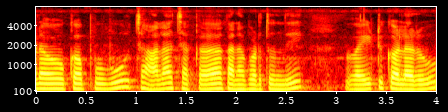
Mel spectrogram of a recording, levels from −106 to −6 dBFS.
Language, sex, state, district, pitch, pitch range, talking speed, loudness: Telugu, female, Andhra Pradesh, Guntur, 175 Hz, 160-185 Hz, 120 wpm, -24 LUFS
